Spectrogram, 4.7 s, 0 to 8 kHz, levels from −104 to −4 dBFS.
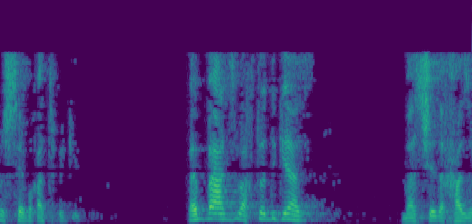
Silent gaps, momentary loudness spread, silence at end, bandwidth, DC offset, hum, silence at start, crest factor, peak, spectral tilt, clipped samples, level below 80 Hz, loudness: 1.03-1.07 s, 1.17-1.85 s, 3.53-3.98 s; 20 LU; 0 s; 6.4 kHz; under 0.1%; none; 0 s; 24 dB; -18 dBFS; -3.5 dB/octave; under 0.1%; -88 dBFS; -39 LUFS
